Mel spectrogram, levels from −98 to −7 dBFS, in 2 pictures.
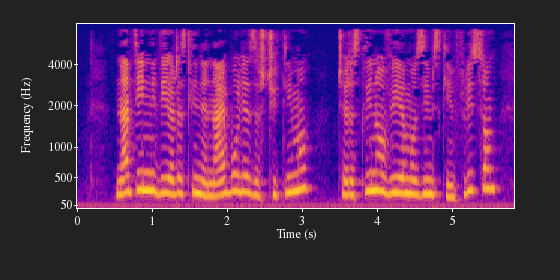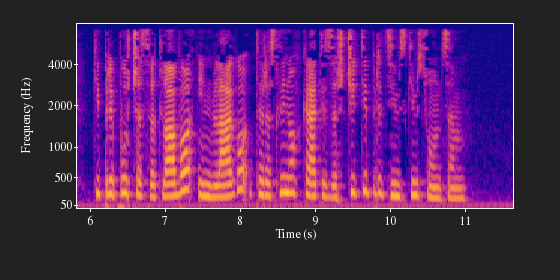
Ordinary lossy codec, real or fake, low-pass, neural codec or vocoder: MP3, 32 kbps; real; 7.2 kHz; none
